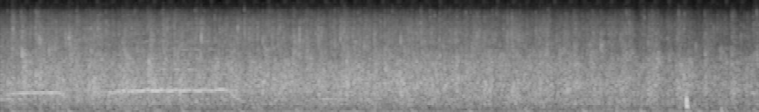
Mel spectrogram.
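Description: Audience applauding: dense, steady clapping that thins a little near the end.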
